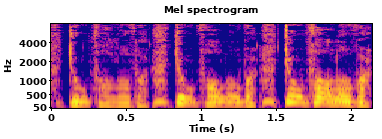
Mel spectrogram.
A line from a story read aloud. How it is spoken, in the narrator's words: begged Hiccup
